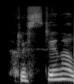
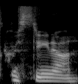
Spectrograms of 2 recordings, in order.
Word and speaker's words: Chrystyna: Chrystyna. But whoops. Oh, there we go. It's Chrystyna. Everybody can just say Chrystyna.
